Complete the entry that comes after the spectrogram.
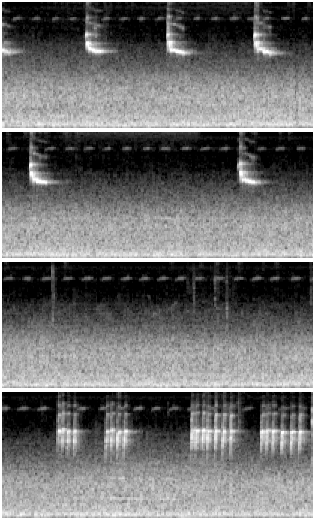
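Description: A mockingbird calling in a garden: short, clear chirps repeat every second or so, pause, then return as quicker clustered notes, moderately distant over a soft, steady outdoor hum.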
